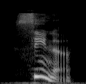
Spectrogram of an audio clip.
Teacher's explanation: But when it's followed by e or i, well, the pronunciation shifts. It's an s sound in most of Latin America.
